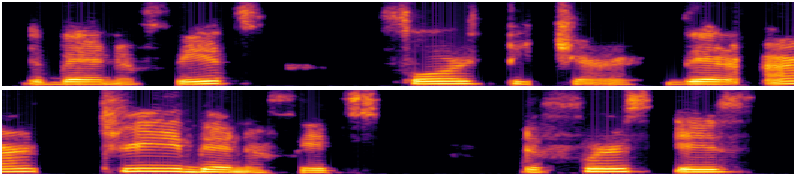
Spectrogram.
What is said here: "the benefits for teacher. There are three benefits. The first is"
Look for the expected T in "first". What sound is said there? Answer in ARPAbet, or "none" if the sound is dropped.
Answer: T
